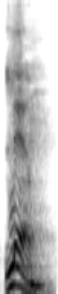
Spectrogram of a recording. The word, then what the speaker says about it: lamb: আমরা ল্যাম বলে থাকি যার সঠিক উচ্চারণ হচ্ছে ল্যাম যেখানে বি লেটারটি উজ থাকবে শব্দটি বাক্যে নাউন হিসেবে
